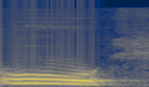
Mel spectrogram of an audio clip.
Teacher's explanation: If you think back, way, way back, months ago when you were young and carefree and knew a lot about phonology and had not yet encountered, you know, syntax and semantics, maybe you remember that the vowel oo has rounding, right? Your lips are rounding, but it's also high and back, right? What that means is that your tongue is bunched up toward the top of the back of your mouth, right?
